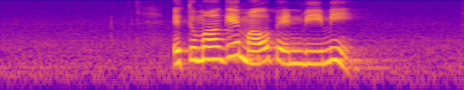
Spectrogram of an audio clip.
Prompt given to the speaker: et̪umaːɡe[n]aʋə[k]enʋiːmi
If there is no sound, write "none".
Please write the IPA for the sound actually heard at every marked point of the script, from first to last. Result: m, p

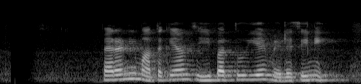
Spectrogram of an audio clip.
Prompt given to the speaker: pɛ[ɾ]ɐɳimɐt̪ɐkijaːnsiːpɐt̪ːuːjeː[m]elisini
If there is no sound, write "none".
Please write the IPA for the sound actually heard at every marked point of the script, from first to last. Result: ɾ, m

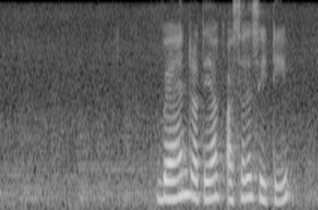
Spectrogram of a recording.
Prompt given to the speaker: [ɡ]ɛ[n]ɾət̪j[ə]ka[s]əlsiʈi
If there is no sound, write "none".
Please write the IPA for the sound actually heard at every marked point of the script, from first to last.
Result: b, n, a, s

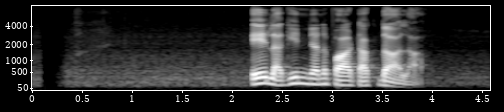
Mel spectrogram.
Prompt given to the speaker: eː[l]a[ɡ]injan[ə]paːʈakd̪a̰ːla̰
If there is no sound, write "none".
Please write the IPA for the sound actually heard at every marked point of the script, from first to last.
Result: l, ɡ, ə

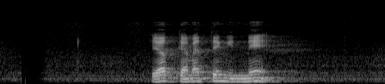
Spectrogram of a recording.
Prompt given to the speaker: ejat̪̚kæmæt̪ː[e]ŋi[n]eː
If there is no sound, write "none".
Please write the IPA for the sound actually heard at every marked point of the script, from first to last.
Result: e, nː

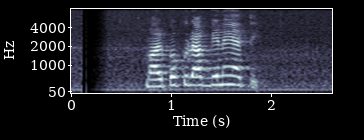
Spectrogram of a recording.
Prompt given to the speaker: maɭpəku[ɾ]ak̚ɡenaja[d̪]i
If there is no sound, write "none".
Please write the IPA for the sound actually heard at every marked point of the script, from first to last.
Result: ɾ, t̪

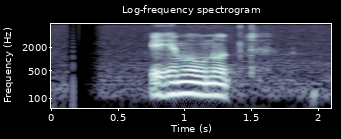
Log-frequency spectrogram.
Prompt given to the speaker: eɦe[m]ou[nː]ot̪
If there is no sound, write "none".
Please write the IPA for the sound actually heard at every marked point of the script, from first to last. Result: m, n

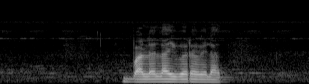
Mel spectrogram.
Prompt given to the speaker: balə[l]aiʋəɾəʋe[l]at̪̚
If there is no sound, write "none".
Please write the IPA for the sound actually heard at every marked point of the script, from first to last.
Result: l, l

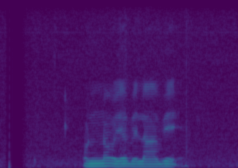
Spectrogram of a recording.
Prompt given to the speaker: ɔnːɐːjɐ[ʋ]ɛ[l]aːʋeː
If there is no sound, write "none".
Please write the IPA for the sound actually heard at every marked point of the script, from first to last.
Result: ʋ, l

